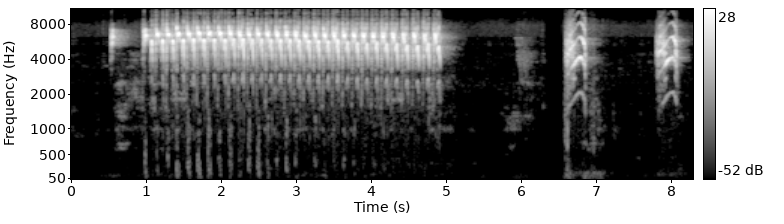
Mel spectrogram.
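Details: Sogon master recording for training cage birds, in the dense 'nembak rapat' style. A long, high, buzzy rattle of rapid pulses lasts about four seconds. Two separate, sharp, whistled notes with upward-curving harmonics follow after a pause.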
